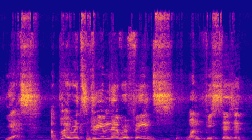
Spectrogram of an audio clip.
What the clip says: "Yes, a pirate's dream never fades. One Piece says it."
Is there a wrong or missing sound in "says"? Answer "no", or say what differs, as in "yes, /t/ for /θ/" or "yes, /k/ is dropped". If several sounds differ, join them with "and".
no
